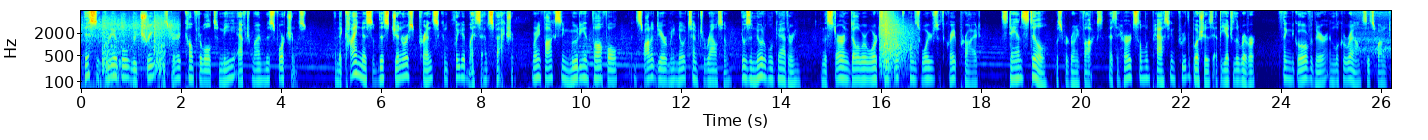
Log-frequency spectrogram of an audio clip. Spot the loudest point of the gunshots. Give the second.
16 s.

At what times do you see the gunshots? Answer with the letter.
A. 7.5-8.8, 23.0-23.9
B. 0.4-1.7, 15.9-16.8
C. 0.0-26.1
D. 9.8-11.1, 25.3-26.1
B.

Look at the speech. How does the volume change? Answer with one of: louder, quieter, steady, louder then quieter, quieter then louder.
steady.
